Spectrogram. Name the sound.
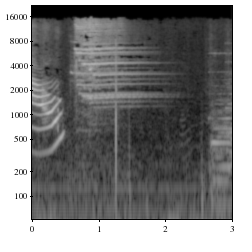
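kitten meowing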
